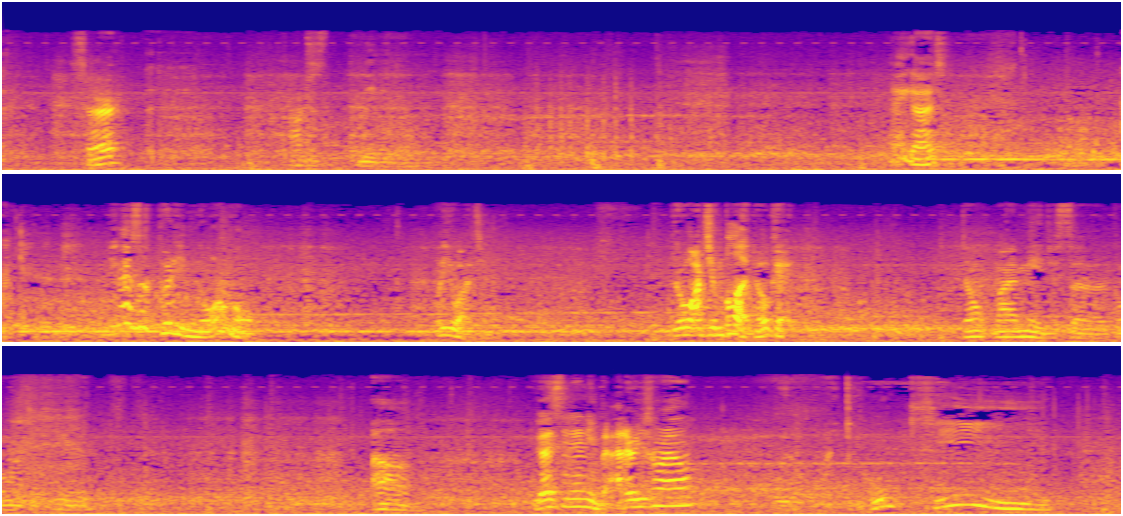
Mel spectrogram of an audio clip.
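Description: A young man talks in bursts into a close microphone, sometimes with animation.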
